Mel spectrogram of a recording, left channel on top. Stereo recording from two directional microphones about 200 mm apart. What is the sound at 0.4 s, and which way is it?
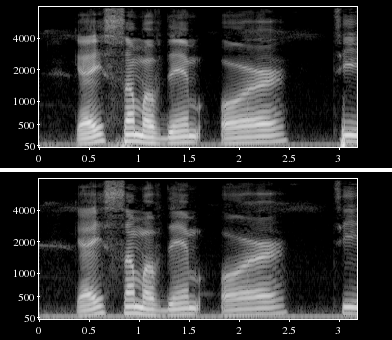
Speech, 20° left (ahead or behind).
